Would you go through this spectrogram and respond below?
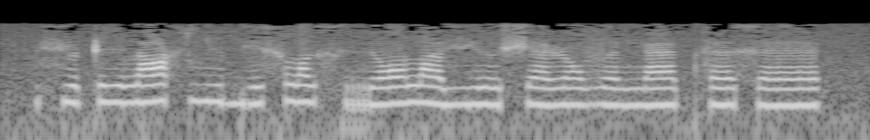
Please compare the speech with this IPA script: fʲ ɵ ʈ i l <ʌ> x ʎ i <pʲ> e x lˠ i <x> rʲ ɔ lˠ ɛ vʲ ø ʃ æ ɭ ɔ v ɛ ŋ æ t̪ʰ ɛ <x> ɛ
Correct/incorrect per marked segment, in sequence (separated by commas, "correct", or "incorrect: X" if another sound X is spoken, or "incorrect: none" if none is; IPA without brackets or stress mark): incorrect: ɑ, incorrect: bʲ, correct, correct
